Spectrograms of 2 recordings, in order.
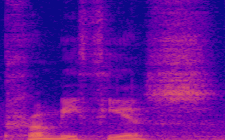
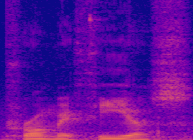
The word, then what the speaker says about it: Prometheus: was the myth of Prometheus yeah I I don't think I saw it and I I Rose remember I um I pronounced it at the time promus but um when I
